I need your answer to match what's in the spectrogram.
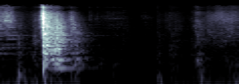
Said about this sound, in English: He slammed my stick in the door.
